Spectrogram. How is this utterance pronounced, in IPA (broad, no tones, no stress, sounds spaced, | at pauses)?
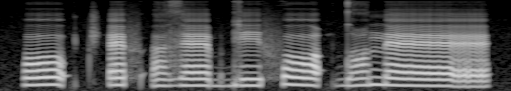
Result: ɔː ʔ t͡ʃʼ æ f ʔ a̤ z æː b ɡ e f ɔː ʔ dˤ a̤ n æː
